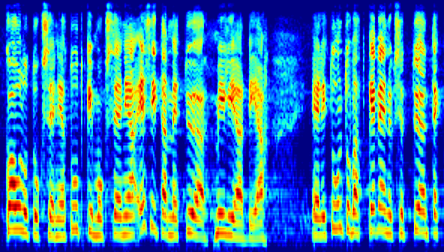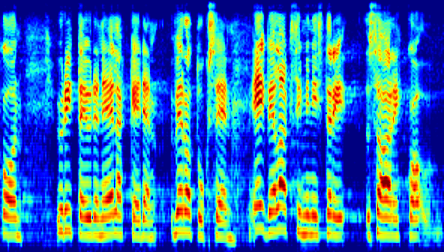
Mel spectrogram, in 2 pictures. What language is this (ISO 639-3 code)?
fin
